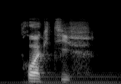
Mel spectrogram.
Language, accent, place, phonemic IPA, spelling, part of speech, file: French, France, Lyon, /pʁɔ.ak.tif/, proactif, adjective, LL-Q150 (fra)-proactif.wav
- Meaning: proactive (acting in advance to deal with an expected change or difficulty)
